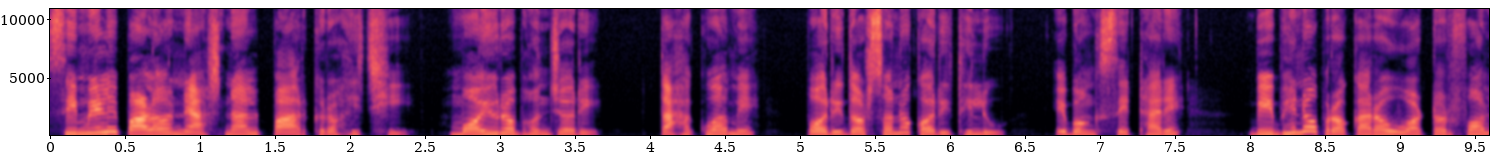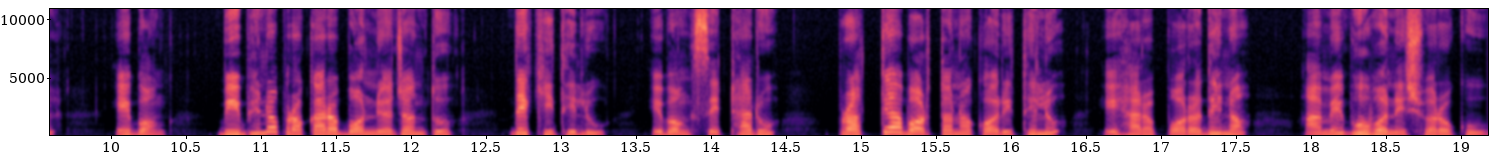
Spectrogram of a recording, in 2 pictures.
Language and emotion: Odia, neutral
